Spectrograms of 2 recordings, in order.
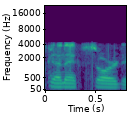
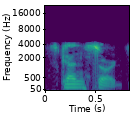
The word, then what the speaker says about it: Gun X Sword: Yes, one thing though, it's not pronounced Gun X Sword, it's Gun Sword. The X is always silent.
